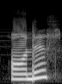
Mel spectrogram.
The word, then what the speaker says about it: honest: Use an before honest and r. Here h is silent.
